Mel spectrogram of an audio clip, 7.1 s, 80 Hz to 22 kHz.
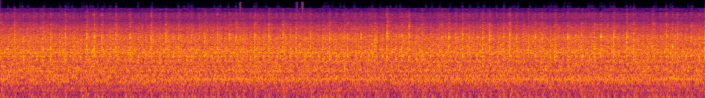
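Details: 26 HP Kohler V-twin lawn tractor with two cheap aftermarket ignition coils fitted, cold start. It kicks back, runs very rich with a harsh, rattling, ragged roar and no steady beat, sputtering at full throttle and not smooth at high RPM. Ignition coils suspected.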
